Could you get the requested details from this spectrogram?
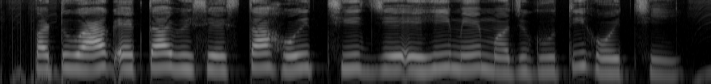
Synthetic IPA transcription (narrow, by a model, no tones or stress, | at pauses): pəʈuakeːkt̪aʋɪʃeːʃt̪aɦoːit̪̚t͡ʃʰid͡ʒeɦimẽməd͡ʒbuːt̪iɦojt̪̚t͡ʃʰi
